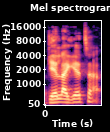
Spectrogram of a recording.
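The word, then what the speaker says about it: Guelaguetza: Like, and then in your restaurant, the La Galagueta. Everybody, if you guys haven't heard of La Galagueta. – Guerrageta. The U is silent.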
